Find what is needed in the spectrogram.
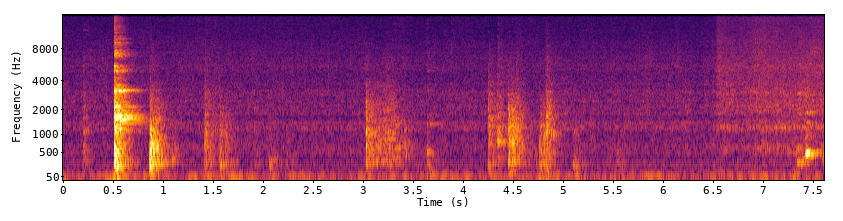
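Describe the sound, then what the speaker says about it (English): Chopped garlic is scraped from a board into a pan for orzo and bean soup, with a sharp utensil clatter at first, then softer scrapes, clinks and a light sizzle. "So I can go ahead and scrape in all that lovely garlic."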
